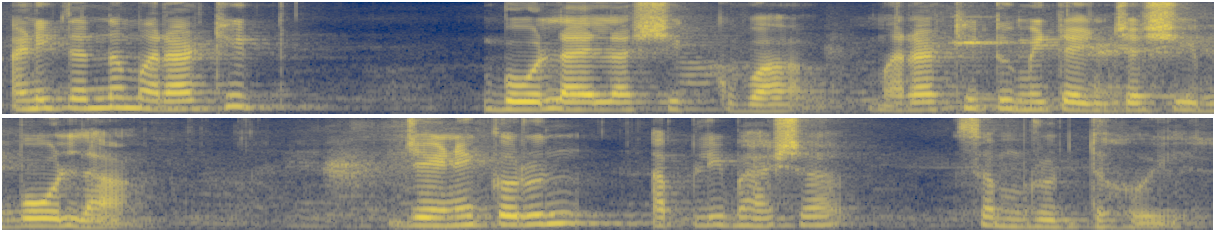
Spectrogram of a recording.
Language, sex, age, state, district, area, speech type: Marathi, female, 45-60, Maharashtra, Pune, urban, spontaneous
